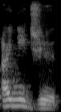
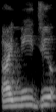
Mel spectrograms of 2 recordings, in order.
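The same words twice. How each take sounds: First: "I need you" said as "I nee-joo"; "I need you" lower, run together with a j; merged consonants. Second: Said in the usual way. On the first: Shown as a demonstration. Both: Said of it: "It becomes".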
